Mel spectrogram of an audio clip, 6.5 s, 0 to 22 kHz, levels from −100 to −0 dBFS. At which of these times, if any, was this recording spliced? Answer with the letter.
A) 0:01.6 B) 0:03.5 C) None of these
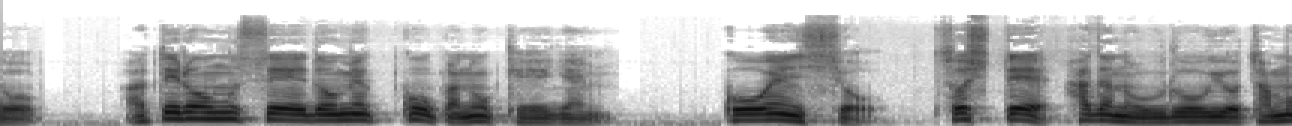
C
